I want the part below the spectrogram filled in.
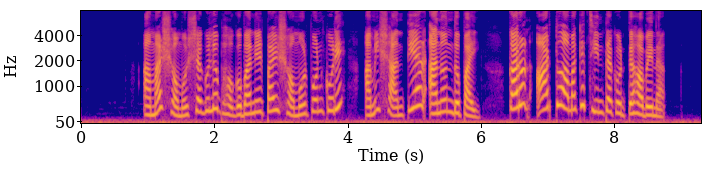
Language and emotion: Bengali, happy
